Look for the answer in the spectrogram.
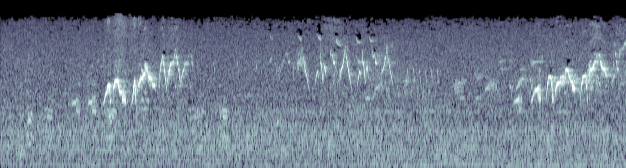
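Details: A Swainson's thrush in the Squamish River estuary, Canada, sings three flutelike phrases that spiral upward to a high finish, against a steady low rush of running water.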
